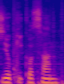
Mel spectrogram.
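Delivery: ordinary talk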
